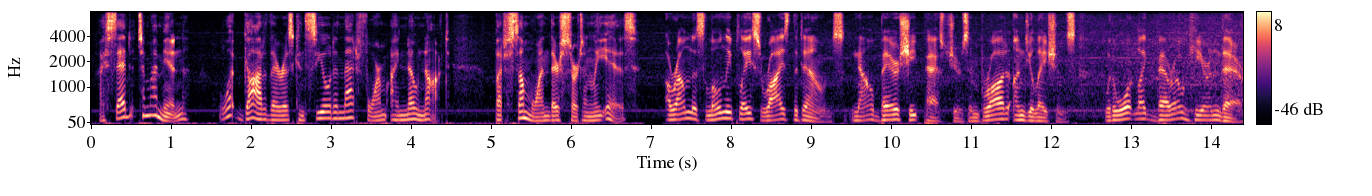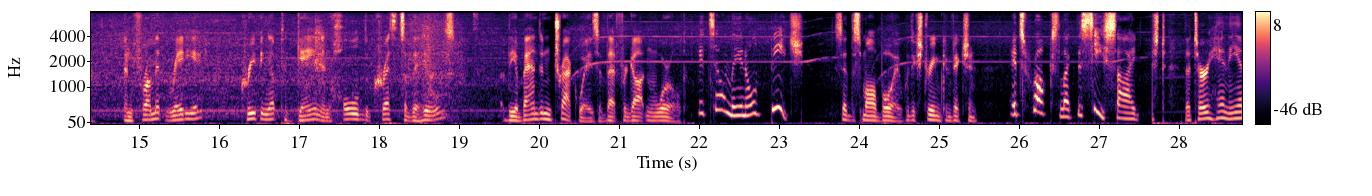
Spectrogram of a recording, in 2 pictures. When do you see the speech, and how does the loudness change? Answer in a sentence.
You can hear the speech from 0.1 to 28.7 s, at a steady volume.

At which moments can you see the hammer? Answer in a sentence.
You can't hear the hammer here.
